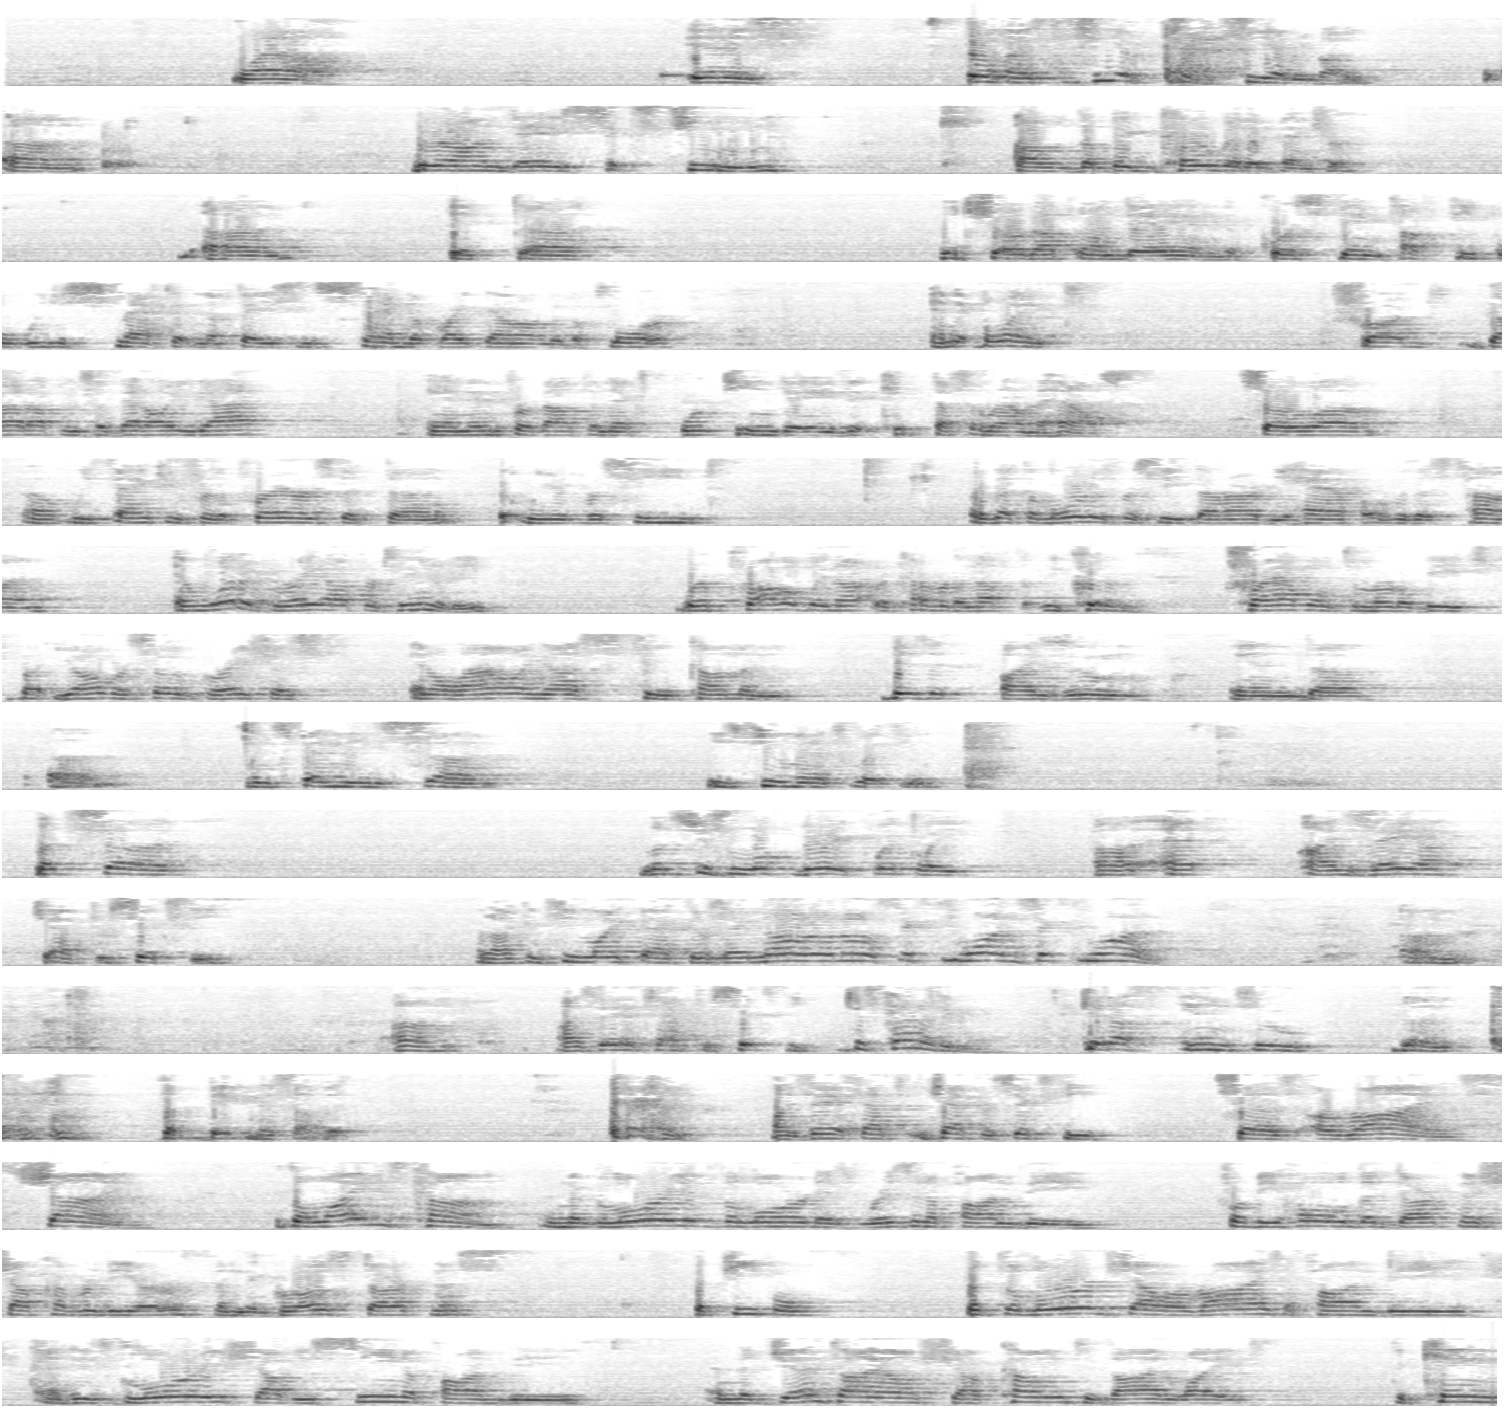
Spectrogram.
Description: Adult Sunday School Class continued series of Christ in Isaiah.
